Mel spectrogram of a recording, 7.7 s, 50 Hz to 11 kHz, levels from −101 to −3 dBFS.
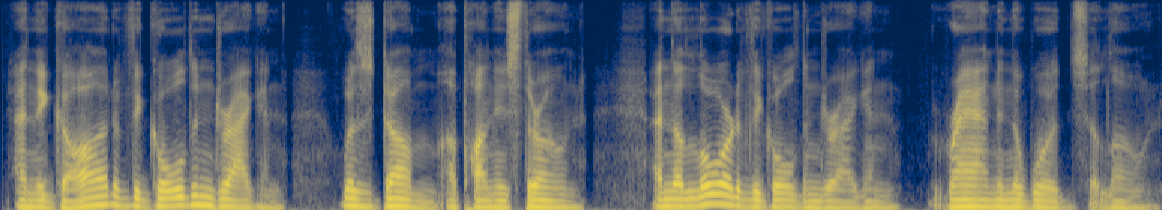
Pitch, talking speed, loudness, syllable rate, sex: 105 Hz, 185 wpm, -17 LUFS, 4.9 syllables/s, male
